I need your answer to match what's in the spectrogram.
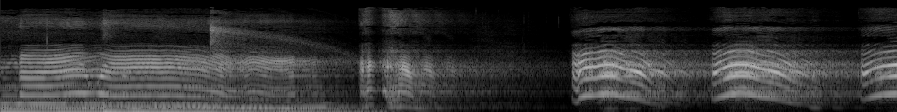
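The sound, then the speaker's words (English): A flock of seagulls calling: a long, falling cry followed by a quick series of loud, harsh squawks repeating, with no one speaking. “Or a flock of seagulls.”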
